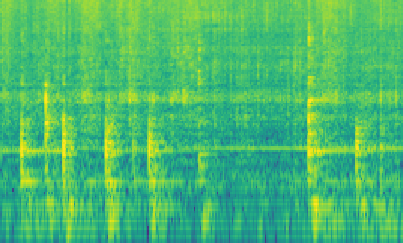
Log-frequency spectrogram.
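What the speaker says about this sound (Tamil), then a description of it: "இப்போ நல்லா நம்ம மிக்ஸ் பண்ணிக்கலாம்." Sliced onions with dried red chillies sizzle steadily in hot oil with mustard seeds, while a spoon stirs and scrapes the pan in a series of sharp, close clinks over the constant frying hiss.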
